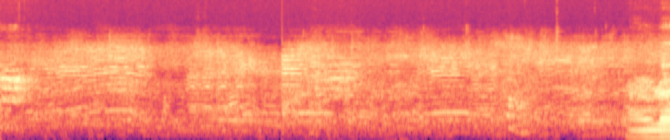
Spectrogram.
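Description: Goats bleat repeatedly at a busy livestock market in Kilimanoor, Kerala, the calls layered over steady crowd chatter and people talking nearby.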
